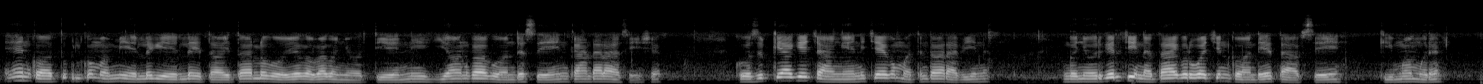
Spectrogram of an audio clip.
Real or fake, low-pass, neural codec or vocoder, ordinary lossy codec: real; 10.8 kHz; none; none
